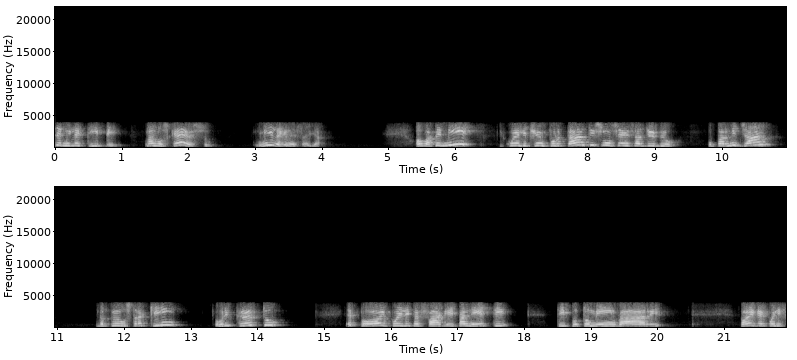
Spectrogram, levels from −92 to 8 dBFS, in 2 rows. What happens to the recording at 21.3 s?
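At 21.3 s the Speex codec damage is still present, as it is throughout the clip. Too few bits reach the excitation, which suggests a low setting near 8 kbps. The speech sounds hoarse and noisy, squeezed into about 250 Hz to 3.7 kHz, with nothing above 3.8 kHz.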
